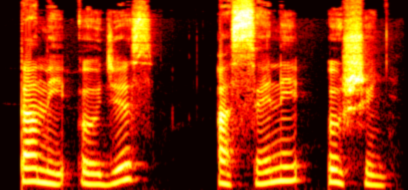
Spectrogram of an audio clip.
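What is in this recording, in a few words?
"тані ӧдзӧс а сэні ӧшинь", Komi, female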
